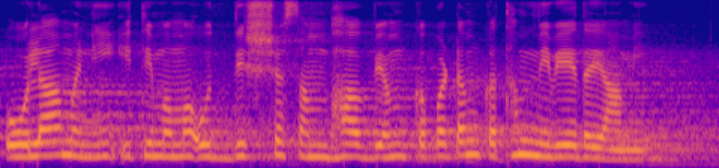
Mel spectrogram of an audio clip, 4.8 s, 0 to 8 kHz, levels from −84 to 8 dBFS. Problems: none marked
